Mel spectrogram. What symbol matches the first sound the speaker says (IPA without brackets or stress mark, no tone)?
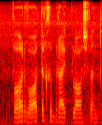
v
